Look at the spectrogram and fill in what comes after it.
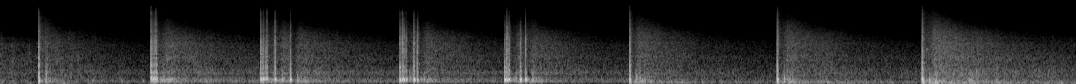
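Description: Aerial firework shells bursting: about ten sharp bangs roughly a second apart, some in quick pairs, each followed by a long echo that fades away.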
